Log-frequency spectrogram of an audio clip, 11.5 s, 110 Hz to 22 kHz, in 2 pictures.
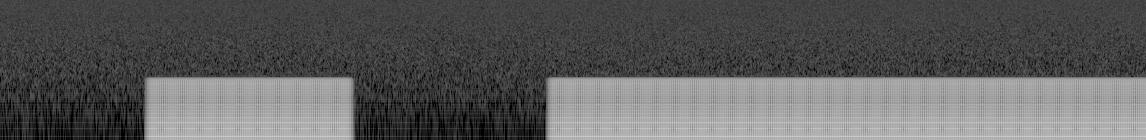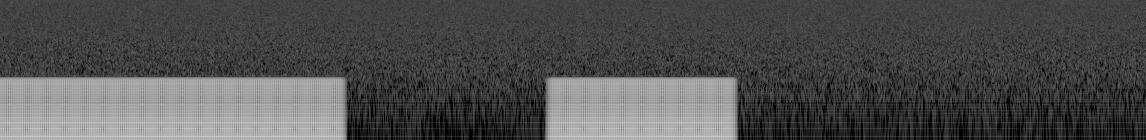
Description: Ship horn signal, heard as a ship's horn, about 100 Hz. 1 short, 1 long, 1 short. At sea: a vessel at anchor warns of its position.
